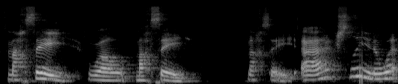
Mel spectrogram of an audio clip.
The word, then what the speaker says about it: Marseille: How do you pronounce Marseille? Well, Marseille.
